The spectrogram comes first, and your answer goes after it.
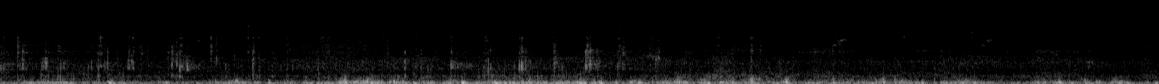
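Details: Young Friesian horses let back out onto a drier meadow after rain, their hooves thudding in a steady, dense low rumble of trampling throughout, with a person's voice naming the horses.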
